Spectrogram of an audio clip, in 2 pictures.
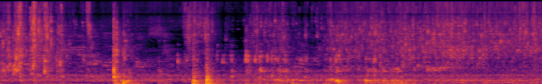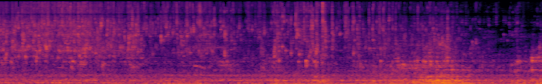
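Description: A kitchen tap runs over raw chicken breast being washed, a steady close hiss of flowing water with splashes and drips, a few louder knocks early on, and no voice heard.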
